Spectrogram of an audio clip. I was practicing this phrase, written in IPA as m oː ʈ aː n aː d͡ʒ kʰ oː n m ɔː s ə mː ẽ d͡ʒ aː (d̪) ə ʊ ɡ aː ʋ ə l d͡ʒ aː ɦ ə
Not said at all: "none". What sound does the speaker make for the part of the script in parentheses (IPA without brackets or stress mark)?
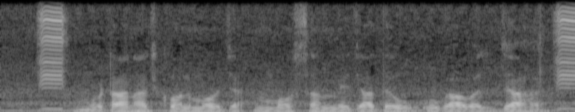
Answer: d̪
